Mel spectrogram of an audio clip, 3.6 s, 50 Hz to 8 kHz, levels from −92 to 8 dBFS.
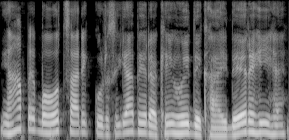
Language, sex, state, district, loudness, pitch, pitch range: Hindi, male, Jharkhand, Ranchi, -14 LUFS, 155 Hz, 140-165 Hz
